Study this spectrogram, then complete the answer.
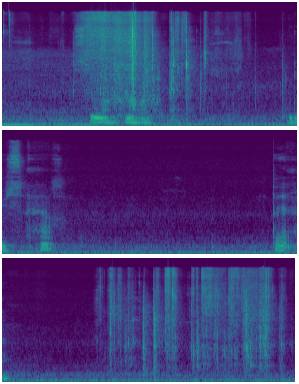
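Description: A notebook page rustles as it is turned.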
